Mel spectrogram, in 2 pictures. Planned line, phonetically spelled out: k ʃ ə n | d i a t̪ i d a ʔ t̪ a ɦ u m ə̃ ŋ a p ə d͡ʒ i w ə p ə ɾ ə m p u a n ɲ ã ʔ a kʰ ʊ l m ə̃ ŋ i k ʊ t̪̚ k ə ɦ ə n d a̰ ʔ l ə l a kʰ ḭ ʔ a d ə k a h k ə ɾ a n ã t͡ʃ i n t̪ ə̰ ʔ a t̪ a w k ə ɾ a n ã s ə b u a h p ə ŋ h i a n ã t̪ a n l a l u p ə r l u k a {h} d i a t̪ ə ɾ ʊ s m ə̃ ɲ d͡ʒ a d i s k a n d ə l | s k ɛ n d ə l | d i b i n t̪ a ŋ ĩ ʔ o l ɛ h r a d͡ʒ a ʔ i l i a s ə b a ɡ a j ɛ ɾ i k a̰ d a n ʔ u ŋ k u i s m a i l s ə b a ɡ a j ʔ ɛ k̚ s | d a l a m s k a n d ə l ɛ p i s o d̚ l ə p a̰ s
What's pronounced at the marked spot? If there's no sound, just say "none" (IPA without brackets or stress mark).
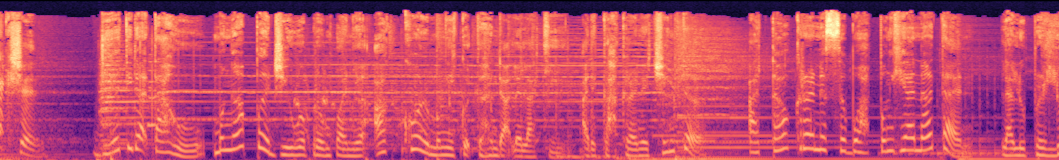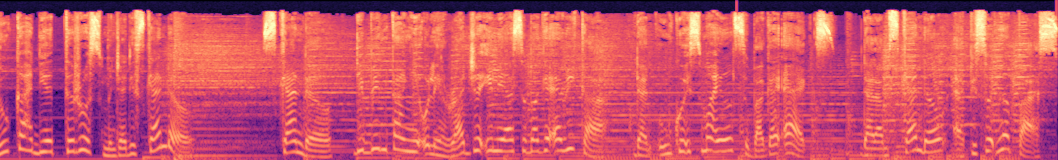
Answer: h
